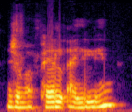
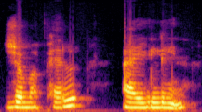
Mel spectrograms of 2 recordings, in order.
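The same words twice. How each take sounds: First: Said in the usual way. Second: Slow split model. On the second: Shown as a demonstration. Teacher to students, slow split demo. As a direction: pause before the name, each part set apart. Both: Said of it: "I can say".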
